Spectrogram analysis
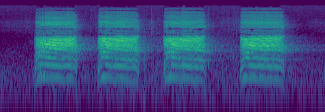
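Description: A carrion crow gives four harsh, hoarse caws, each about half a second long, spaced roughly a second apart, against a quiet background.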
